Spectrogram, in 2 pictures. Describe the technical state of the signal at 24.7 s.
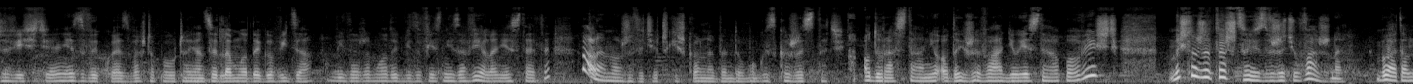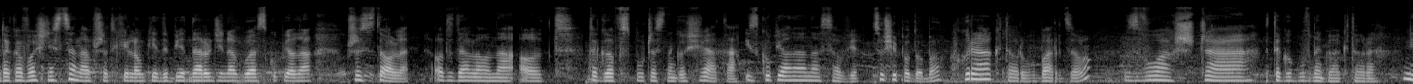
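At 24.68 s there is a small forward jump in the sound, no gap of silence, just a seam where the audio skips ahead by roughly 3 ms. This is most likely a dropped buffer (overrun): the recording side failed to collect a block of samples before the hardware overwrote it, so that fragment was lost and the audio on either side was spliced directly together, producing an abrupt discontinuity.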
